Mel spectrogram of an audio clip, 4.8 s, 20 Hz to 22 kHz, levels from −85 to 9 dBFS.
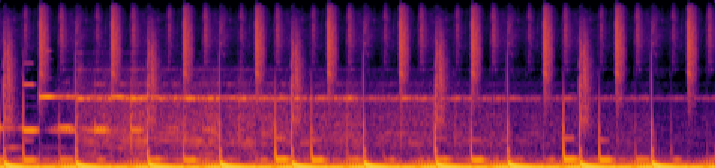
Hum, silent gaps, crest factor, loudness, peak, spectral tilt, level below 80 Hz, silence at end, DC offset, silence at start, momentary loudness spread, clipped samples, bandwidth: none; none; 6 dB; -10 LUFS; 0 dBFS; -5.5 dB/octave; -8 dBFS; 0 s; under 0.1%; 0 s; 1 LU; under 0.1%; 18 kHz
